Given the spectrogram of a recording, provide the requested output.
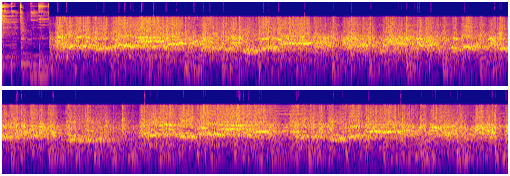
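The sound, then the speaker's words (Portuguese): A dense crowd of Fluminense football supporters (Young Flu) chants 'Tá Chegando a Playboyzada' and cheers continuously, a loud, steady roar of many voices with rhythmic surges and occasional thuds, lasting the whole stretch without pause. “O Som das Torcidas”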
